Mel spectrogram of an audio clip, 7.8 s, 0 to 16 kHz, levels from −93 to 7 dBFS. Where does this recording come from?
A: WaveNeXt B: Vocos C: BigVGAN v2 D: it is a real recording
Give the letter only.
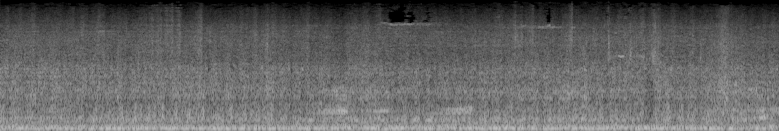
C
